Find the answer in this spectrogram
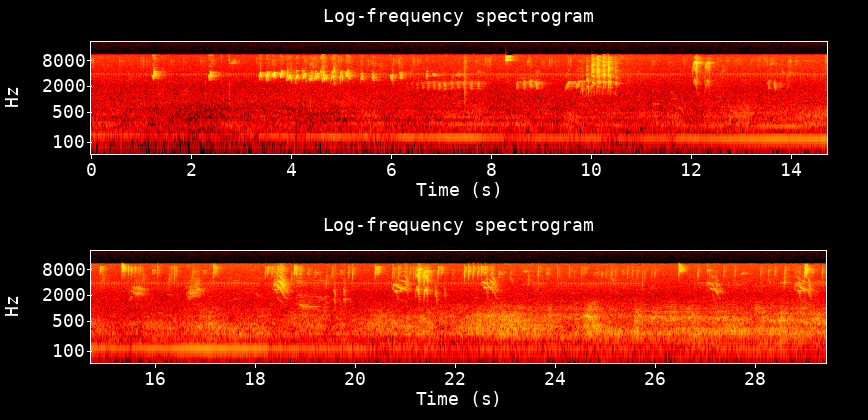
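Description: Small birds chirping in short, scattered calls over a low hum that slowly falls in pitch, with a broader low rumble growing louder in the second half.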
